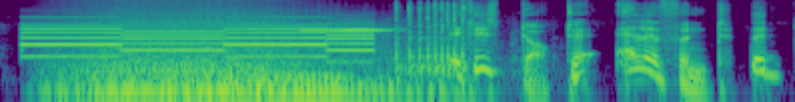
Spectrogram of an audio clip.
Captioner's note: siren wails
